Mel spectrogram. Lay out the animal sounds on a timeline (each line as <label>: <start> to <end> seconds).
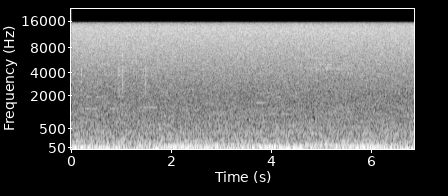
Yellow-rumped Warbler (Setophaga coronata): 4.4 to 5.5 seconds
